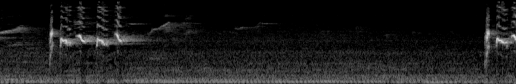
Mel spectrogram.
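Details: A sooty-headed bulbul sings a tight burst of four or five sharp, downslurred whistles, pauses about four seconds in near silence, then starts another whistled phrase as the recording ends.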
